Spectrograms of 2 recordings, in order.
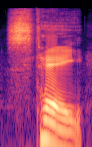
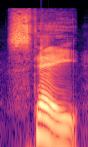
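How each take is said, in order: The two takes are said the same way.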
